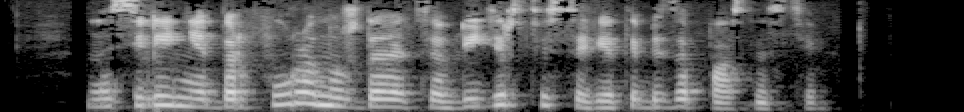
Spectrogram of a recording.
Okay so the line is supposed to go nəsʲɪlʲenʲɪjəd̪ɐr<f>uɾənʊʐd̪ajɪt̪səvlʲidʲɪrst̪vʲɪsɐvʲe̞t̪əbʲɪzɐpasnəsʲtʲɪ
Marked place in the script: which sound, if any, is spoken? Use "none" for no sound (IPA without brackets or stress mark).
f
